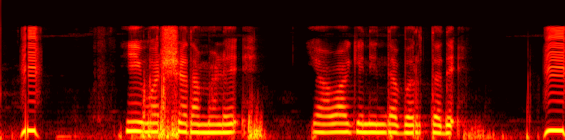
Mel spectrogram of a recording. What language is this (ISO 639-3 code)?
kan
